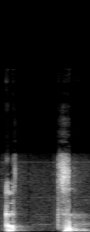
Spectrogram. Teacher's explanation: فالتاء دائما مرققة وليست مفخمة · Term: تاء مرققة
